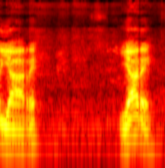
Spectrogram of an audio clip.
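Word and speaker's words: ירא: Ano ba ito pag-pronounce nito? Yar yar. Yar yar no?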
